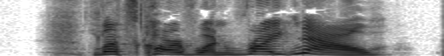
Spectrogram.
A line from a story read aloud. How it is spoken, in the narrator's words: Polly cried out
